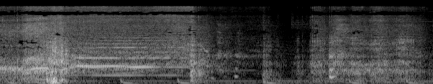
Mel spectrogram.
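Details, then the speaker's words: Traxxas UDR brushless RC truck after jumps, with something broken in the drivetrain (possibly the rear driveshaft) and little power reaching the ground. Fast, irregular metallic slapping over the motor whine. "just sounds so bad it sounds so bad it's just metal slapping each [Applause] other"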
